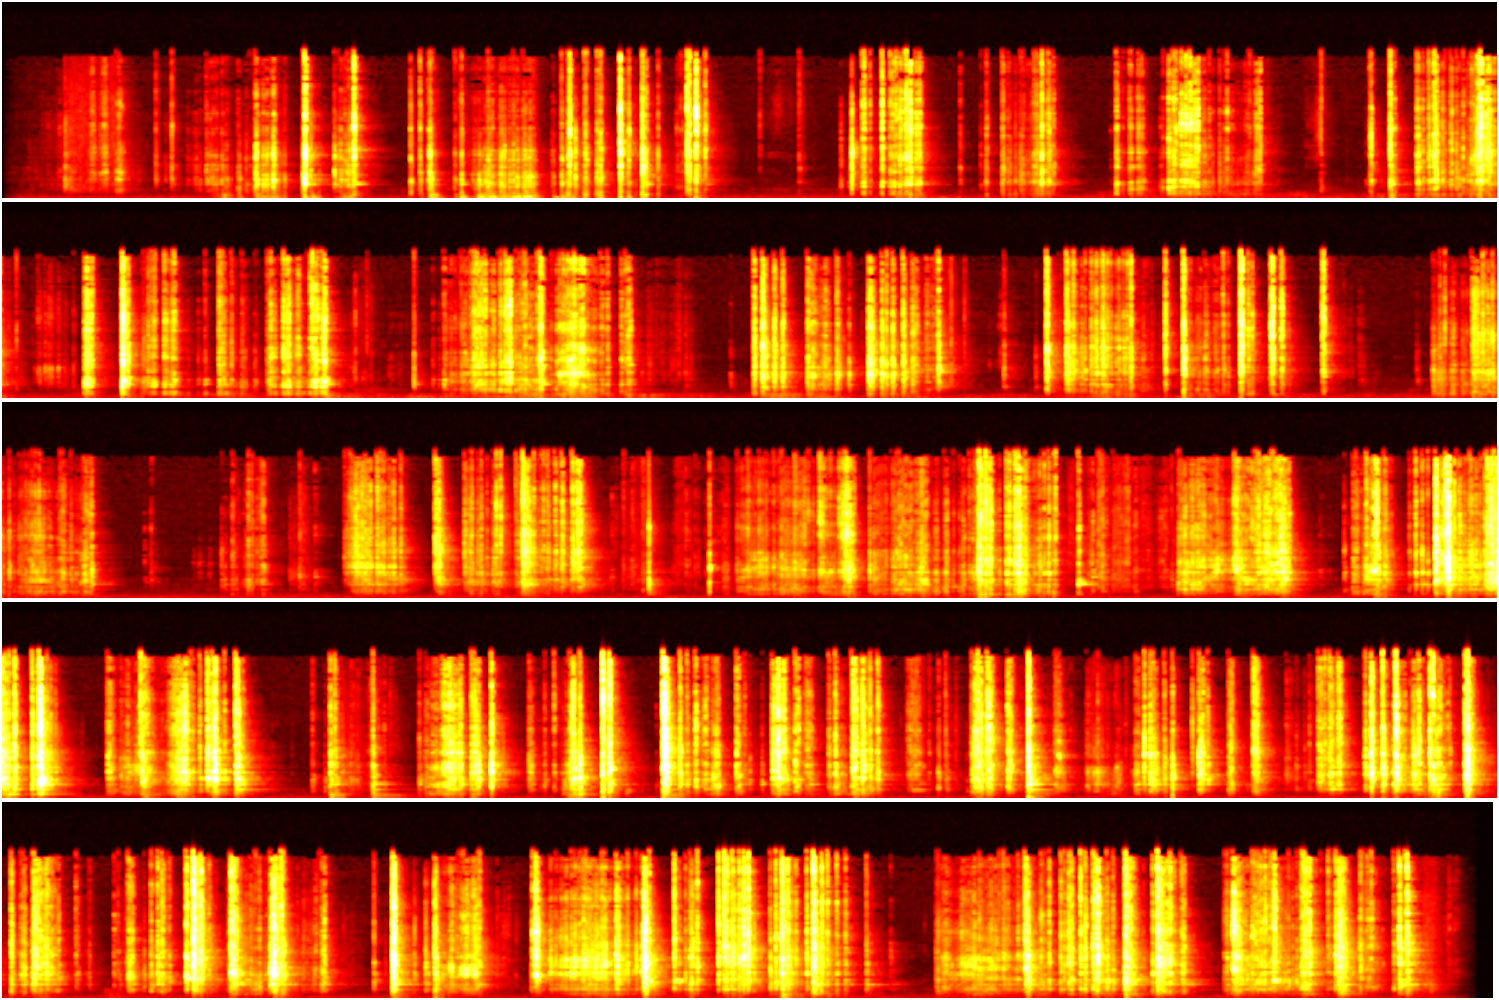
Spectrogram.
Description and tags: Scraping a Soda Can
Metallic noises of two torn pieces of aluminum scraping against each other. The pieces were from a can of soda, and torn by hand on purpose to have more jagged and unclean edges. Variations available.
